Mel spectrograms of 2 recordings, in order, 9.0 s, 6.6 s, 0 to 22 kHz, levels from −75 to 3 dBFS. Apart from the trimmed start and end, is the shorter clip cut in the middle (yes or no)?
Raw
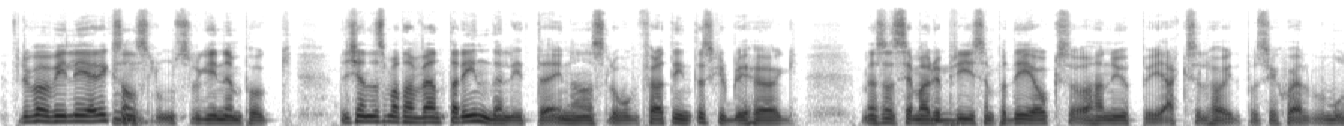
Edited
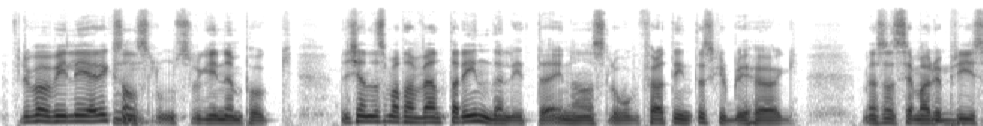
no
